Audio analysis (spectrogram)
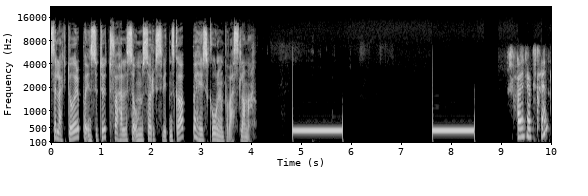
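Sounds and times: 
speech: 0.0s - 4.2s, 9.3s - 9.9s
telephone ringback tone while placing a call: 4.8s - 5.9s, 7.6s - 8.5s.

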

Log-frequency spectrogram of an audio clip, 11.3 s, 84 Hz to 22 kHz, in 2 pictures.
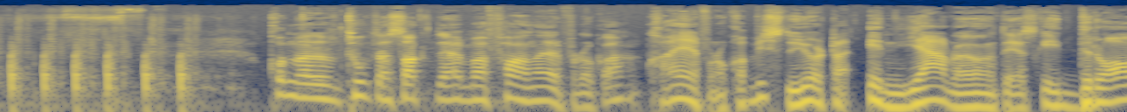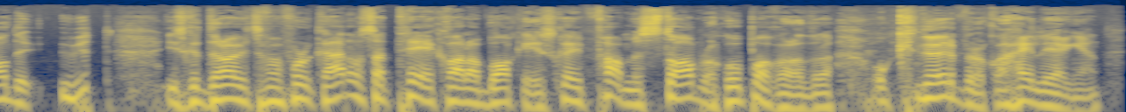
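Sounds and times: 
knuckles knocking on a car window: 0.0s - 1.1s
speech: 1.4s - 11.2s.

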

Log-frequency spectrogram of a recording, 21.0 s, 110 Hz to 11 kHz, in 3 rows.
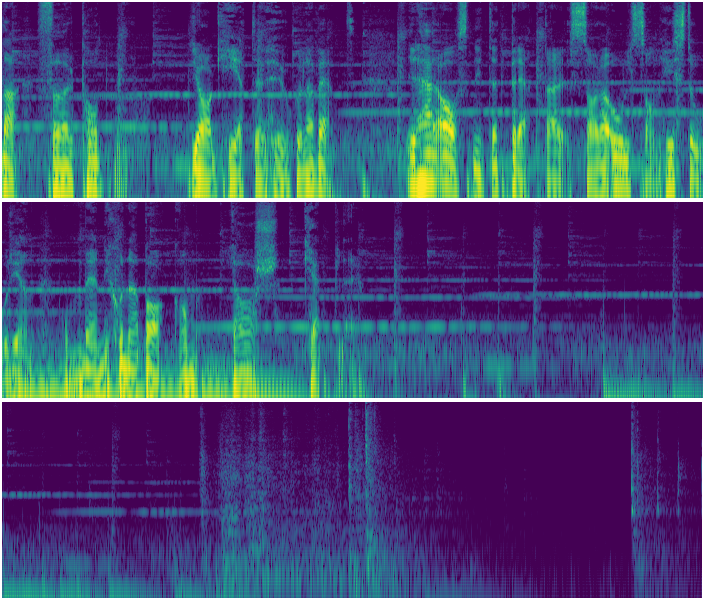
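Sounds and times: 
speech: 0.0s - 1.3s, 1.9s - 3.4s, 4.0s - 10.6s
apartment door in central Stockholm unlatched and opened: 14.9s - 19.3s.

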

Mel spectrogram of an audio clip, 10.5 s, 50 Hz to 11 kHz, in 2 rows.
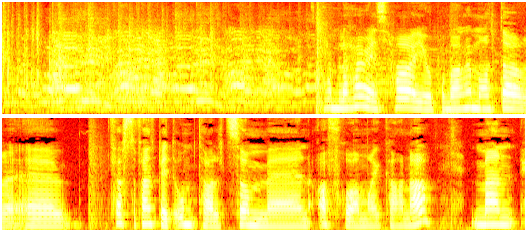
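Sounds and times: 
indoor village crowd cheering and chattering in front of a TV: 0.0s - 5.5s
speech: 3.2s - 10.4s.

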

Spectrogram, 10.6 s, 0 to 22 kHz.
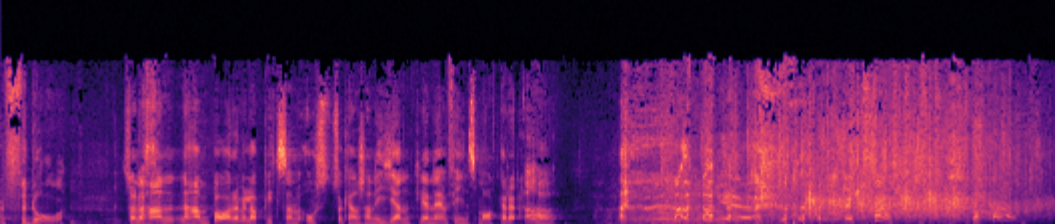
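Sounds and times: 
speech: 0.0s - 9.0s
laughter: 6.0s - 10.4s
crowd applauding: 7.1s - 10.5s.

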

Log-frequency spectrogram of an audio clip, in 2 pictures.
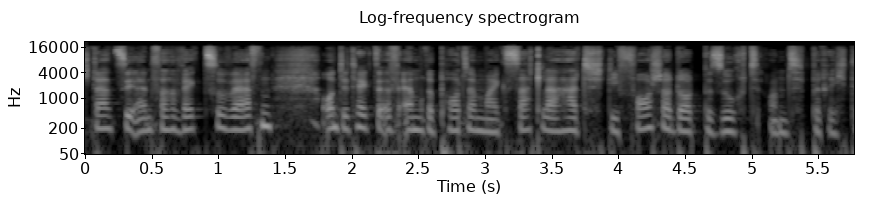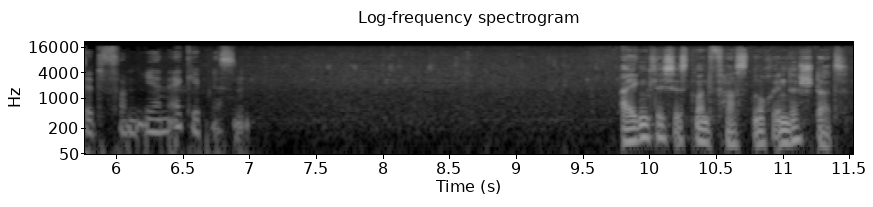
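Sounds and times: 
speech: 0.0s - 7.3s, 9.8s - 11.5s
small brook flowing between meadows in northern Leipzig Germany: 6.3s - 11.5s.

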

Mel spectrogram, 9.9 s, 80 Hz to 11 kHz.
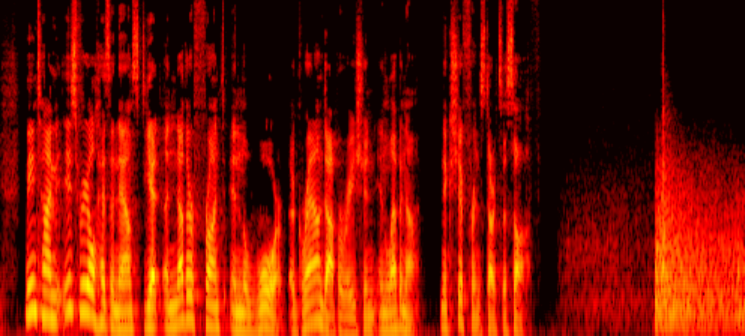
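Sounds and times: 
speech: 0.3s - 7.2s
explosion from a bombardment in the southern suburbs of Beirut: 7.7s - 9.9s.

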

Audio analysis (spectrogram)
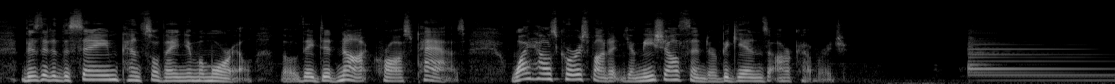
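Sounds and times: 
speech: 0.2s - 8.6s
memorial bell tolling at the Flight 93 memorial in Shanksville, Pennsylvania: 9.6s - 11.1s.

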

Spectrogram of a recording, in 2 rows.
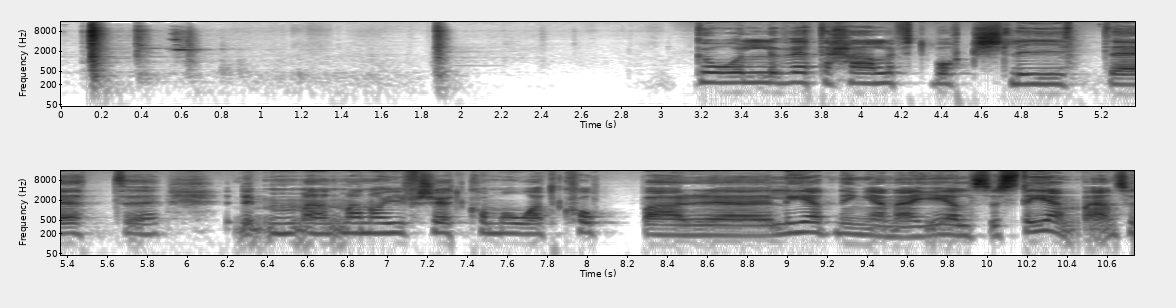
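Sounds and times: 
sharp clunks and door clicks of a pickup truck: 0.0s - 0.9s, 1.8s - 2.2s
pickup truck door slam: 1.8s - 2.2s
speech: 3.2s - 10.7s.

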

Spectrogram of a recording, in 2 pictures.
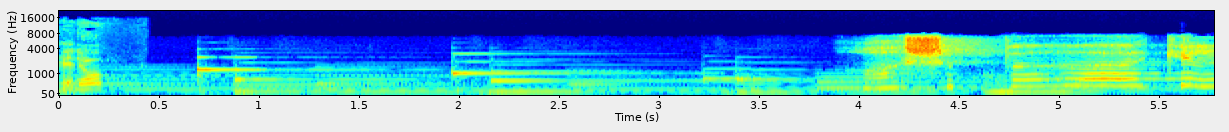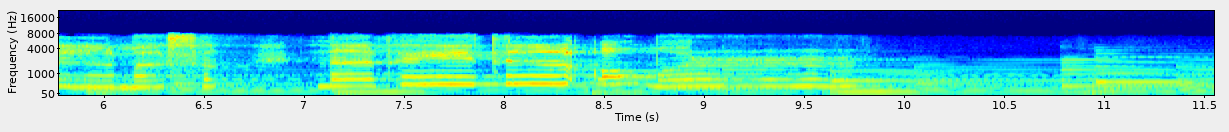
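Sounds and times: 
speech: 0.0s - 0.4s, 4.1s - 9.9s
melodic film theme with Arabic vocals: 0.0s - 3.8s.

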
